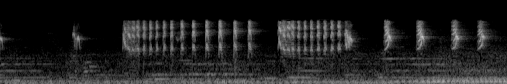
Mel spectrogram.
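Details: Song of a long-tailed shrike: a scratchy note, then two long fast rattling trills, followed by a run of separate sharp, evenly spaced chips, with low hum in the background.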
